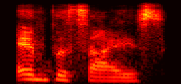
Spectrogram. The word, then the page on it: empathize: Indian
